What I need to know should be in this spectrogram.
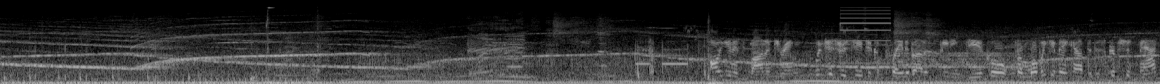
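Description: A siren wails, rising and falling.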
